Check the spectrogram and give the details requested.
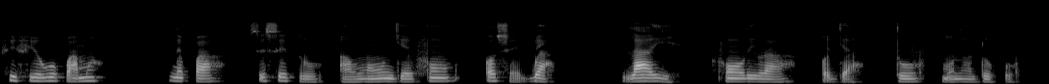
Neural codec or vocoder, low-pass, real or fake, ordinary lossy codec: none; 7.2 kHz; real; none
